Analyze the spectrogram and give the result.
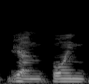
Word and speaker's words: John Boyne: As someone who has read other John Boyne books, John John Boyne books.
